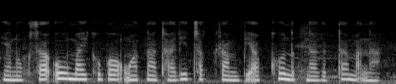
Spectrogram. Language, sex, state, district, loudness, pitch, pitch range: Garo, female, Meghalaya, South Garo Hills, -19 LUFS, 220 Hz, 200-235 Hz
